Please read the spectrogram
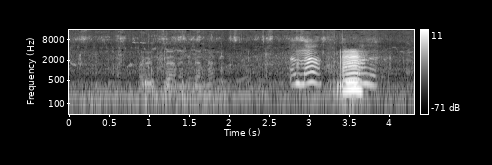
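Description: A young child's high-pitched voice: two short wordless calls about three seconds in, the second louder than the first.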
